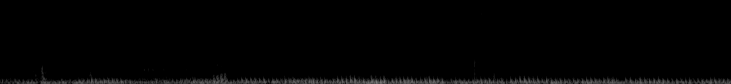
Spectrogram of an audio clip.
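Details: Tiki, a happy female tuxedo cat, purring: a steady, low rumbling drone of fast, even pulses that runs through the whole stretch, with faint soft clicks above.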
